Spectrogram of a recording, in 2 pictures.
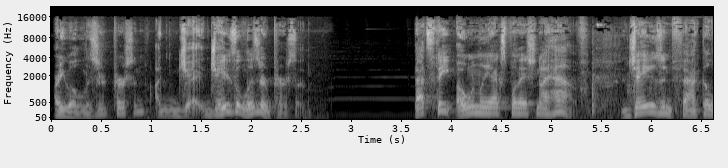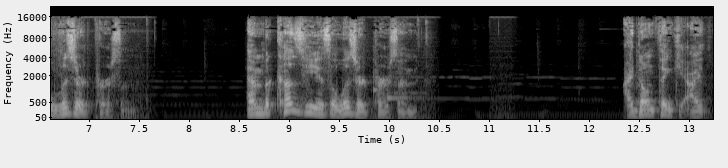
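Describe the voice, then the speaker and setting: Sarcastic ranting man, lively pitch. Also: slightly rough. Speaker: streamer reviewing tabletop games. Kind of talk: livestream game review rant.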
